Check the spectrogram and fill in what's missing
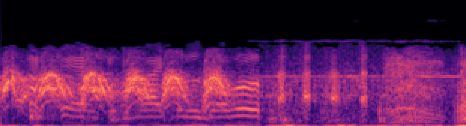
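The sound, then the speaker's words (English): A dog, Trixie, gives a quick series of short, high-pitched yips and barks, about four or five in a row, followed by a rougher, noisier stretch over a steady low hum. “From now on, you got to bark whenever you hear an airplane.”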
